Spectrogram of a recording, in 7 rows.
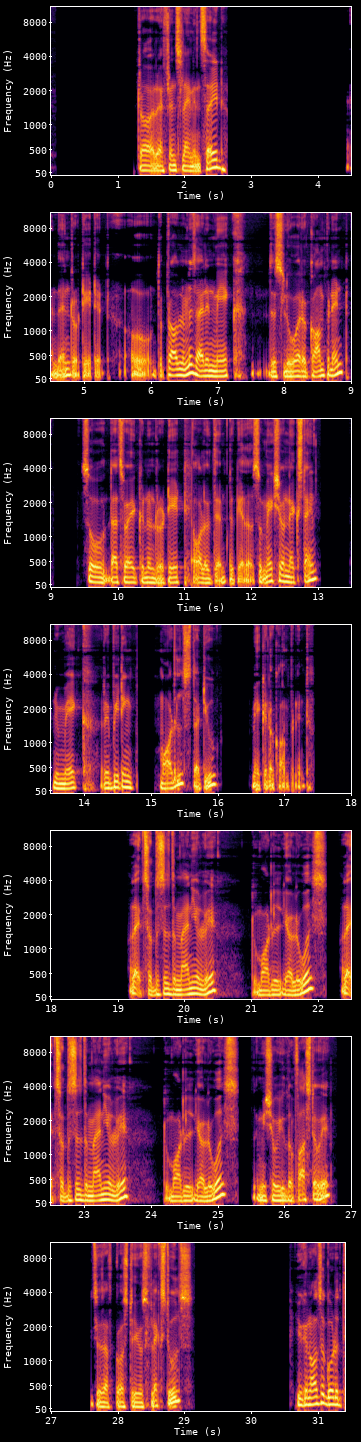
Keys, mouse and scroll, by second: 1.6 q, 2.7 Up, 6.2 space, 6.5-7.1 scroll down 8, 7.1 Escape, 7.6 scroll down 2, 7.9 Escape, 8.3 y, 8.5 middle click, 8.9-12.5 scroll down 6, 15.8 scroll up 5, 16.6-17.6 scroll down 11, 17.6 scroll up 3, 20.3 Delete, 21.0 middle click, 22.1 double click, 22.3 scroll up 3, 23.5 Delete, 24.2 middle click, 25.3 double click, 26.2 j, 26.8 p, 27.3 [, 28.0 space, 28.6 double click, 29.0 p, 30.7 middle click, 31.0 e.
